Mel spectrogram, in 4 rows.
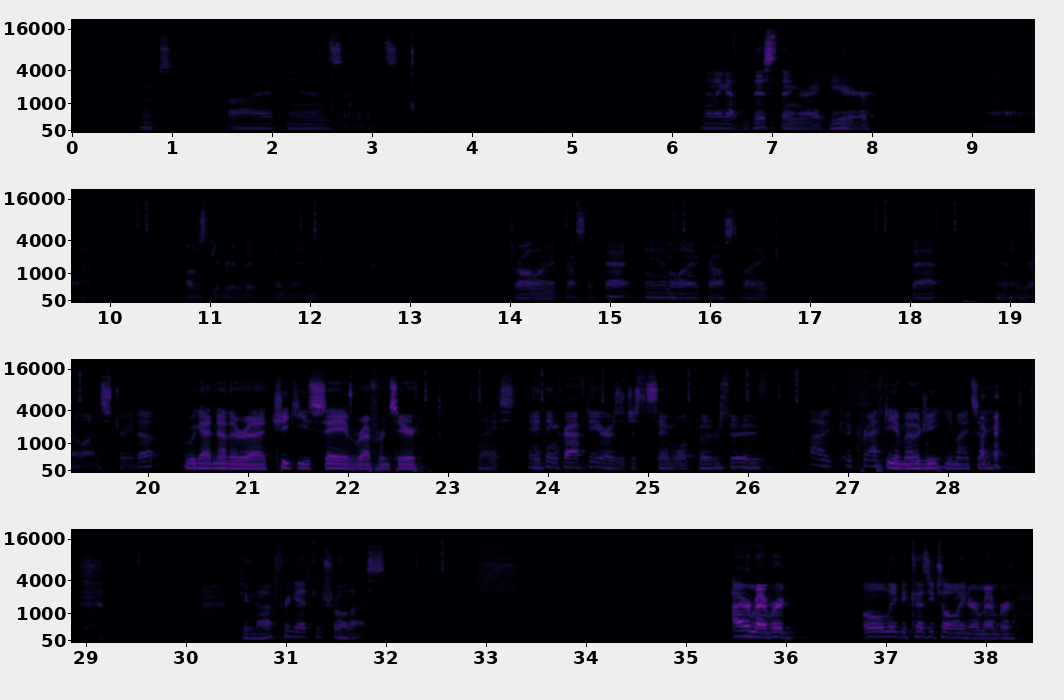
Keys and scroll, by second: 0.0-0.8 typing, 2.3-3.5 typing, 3.5 Return, 7.9 e, 11.1 l, 14.9 l, 18.1 e, 24.8 e, 34.5 super+s.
